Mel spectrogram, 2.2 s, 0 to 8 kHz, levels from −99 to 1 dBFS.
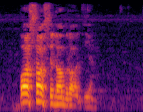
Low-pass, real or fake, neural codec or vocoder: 7.2 kHz; real; none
